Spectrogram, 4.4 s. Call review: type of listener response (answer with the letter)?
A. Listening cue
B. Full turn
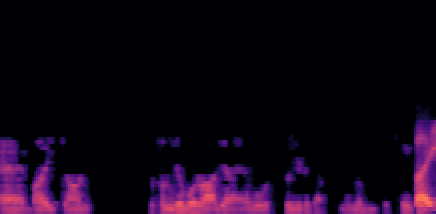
B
